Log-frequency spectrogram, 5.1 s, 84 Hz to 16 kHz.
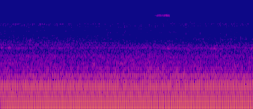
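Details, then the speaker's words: Trailmaster TM31 dirt bike, Zongshen-type engine (claimed 250cc, actually about 223cc), cold start on choke: starter cranks for several seconds without catching; owner says it dislikes cold weather. "hold the choke in usually this box actually pretty cold nature every time I've I've rode it it's it doesn't like the cold weather"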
